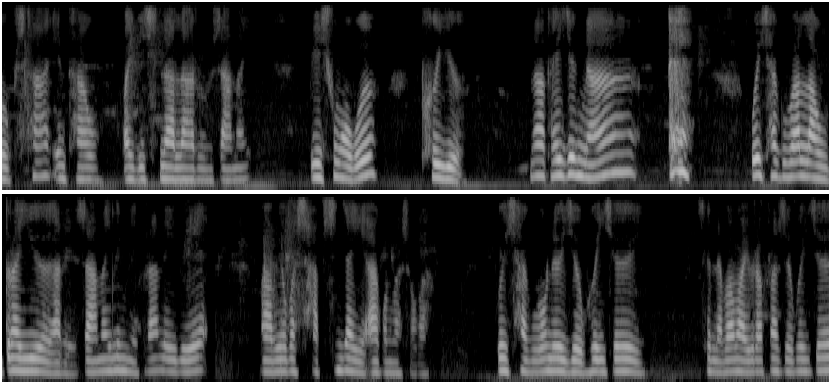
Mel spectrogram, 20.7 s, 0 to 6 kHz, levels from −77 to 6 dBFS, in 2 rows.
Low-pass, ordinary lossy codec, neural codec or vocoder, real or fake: 5.4 kHz; none; none; real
